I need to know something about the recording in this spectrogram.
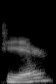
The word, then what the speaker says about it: Trier: at uh your professor at uh how's it pronounced tier university yeah yeah yeah okay um and if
